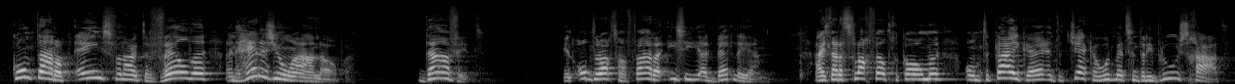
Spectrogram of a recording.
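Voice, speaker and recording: A male preacher retelling a story in a sermon, animated and dramatic, with sudden turns between loud and soft. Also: high voice, breathy edge.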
